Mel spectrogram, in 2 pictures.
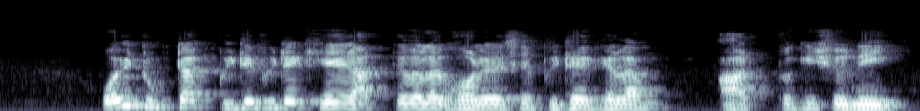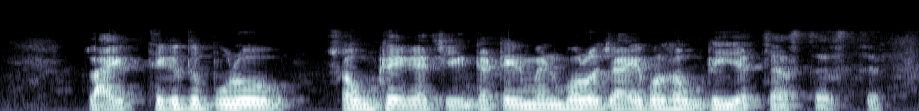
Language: Bangla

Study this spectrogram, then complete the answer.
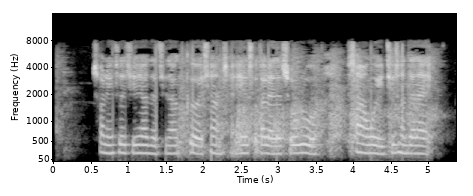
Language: Chinese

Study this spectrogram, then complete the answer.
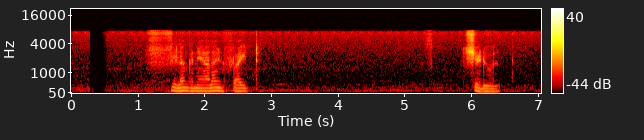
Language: Sinhala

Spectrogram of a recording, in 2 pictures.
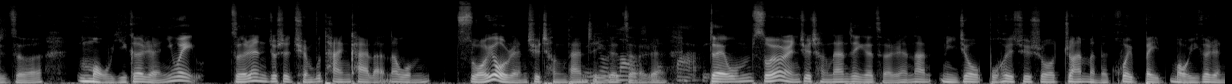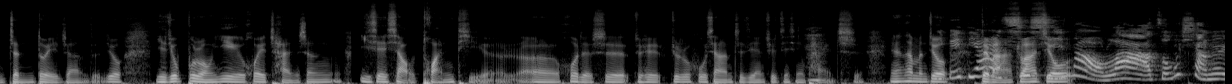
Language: Chinese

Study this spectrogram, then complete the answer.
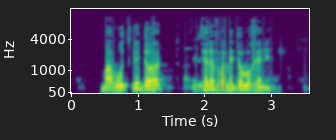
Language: Laz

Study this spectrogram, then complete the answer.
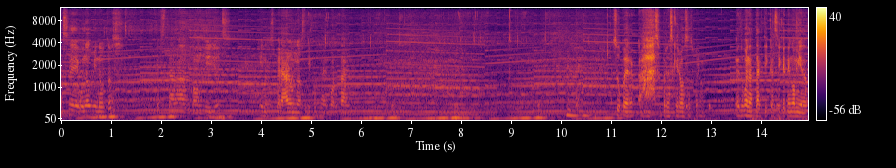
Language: Spanish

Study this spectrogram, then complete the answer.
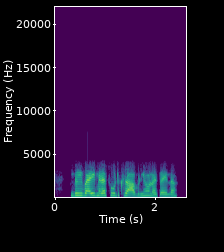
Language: Dogri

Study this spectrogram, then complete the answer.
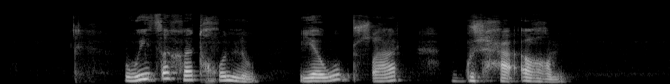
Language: Kabardian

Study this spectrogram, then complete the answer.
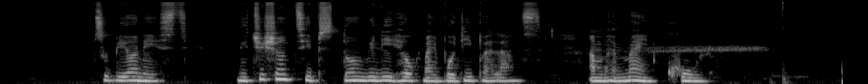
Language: Nigerian Pidgin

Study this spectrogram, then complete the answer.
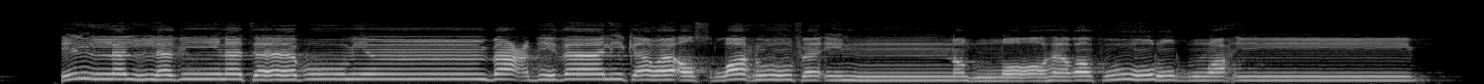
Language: Arabic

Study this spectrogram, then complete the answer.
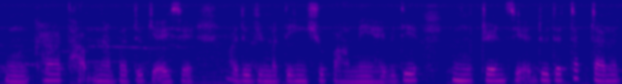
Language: Manipuri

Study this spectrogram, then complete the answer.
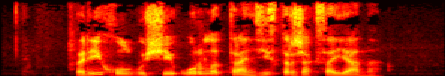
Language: Chuvash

